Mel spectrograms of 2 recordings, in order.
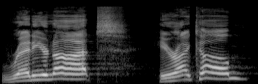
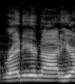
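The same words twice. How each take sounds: First: Drawn-out calling, rising at the end; hide-and-seek call. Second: Said in the usual way. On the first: Retold or imitated. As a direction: call out slowly like the seeker. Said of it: "then he yells out".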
